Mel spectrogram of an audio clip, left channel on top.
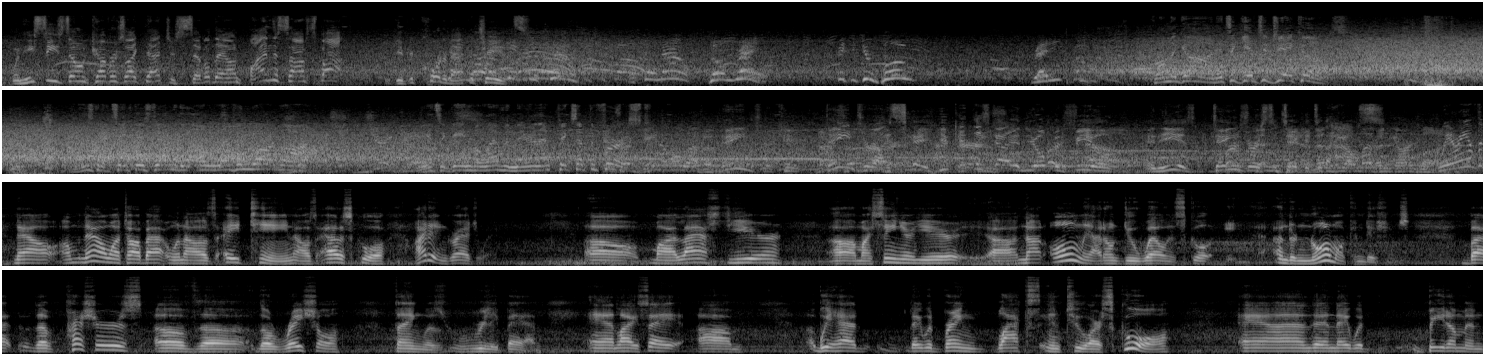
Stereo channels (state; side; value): different; both; correlation 0.00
